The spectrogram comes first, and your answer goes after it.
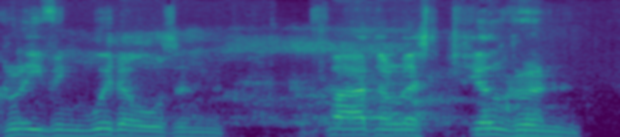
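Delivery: normal talking voice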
